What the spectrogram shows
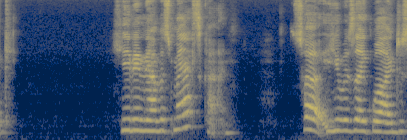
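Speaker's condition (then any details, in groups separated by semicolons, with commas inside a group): Cerebral palsy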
